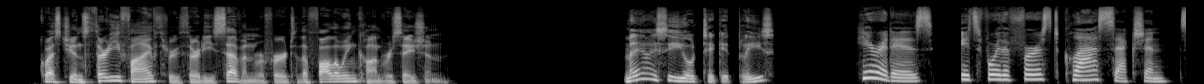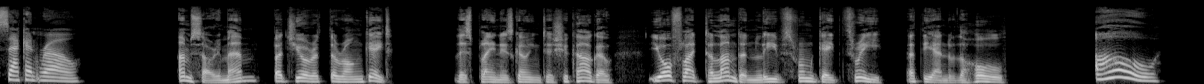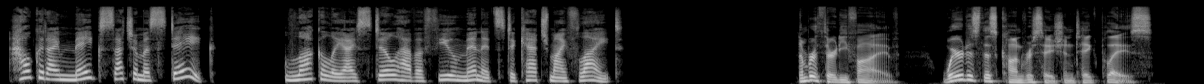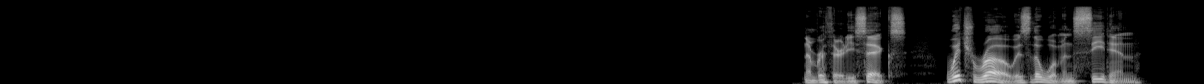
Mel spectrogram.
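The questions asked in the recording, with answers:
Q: Where does this conversation take place?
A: At an airport gate

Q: Which row is the woman's seat in?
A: The second row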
